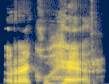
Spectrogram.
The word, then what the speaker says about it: recoger: So, for example, soft G is like recoger, to collect or to gather. Gente, people. Girasol, a sunflower.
